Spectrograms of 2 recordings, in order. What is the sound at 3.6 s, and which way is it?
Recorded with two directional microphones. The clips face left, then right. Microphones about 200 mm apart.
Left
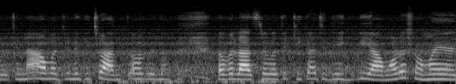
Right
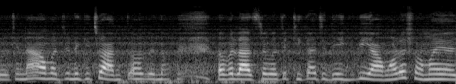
Speech, 20° right (ahead or behind).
